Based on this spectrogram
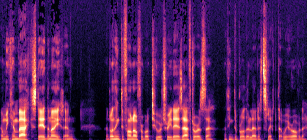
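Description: Delivered at a very fast pace with monotone, flat intonation, the speech comes on a very clean recording with a silent background. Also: man, very deep, low pitch for a man. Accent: Galway. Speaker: racing superfan. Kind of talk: interview. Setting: studio. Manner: laughs often.

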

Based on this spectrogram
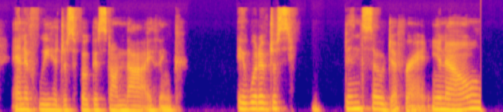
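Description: At a moderate pace, a woman with a fairly low, somewhat breathy voice speaks with fairly even intonation and long, frequent pauses. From Texas (born in the Philippines). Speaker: podcast co-host. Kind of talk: casual chat.

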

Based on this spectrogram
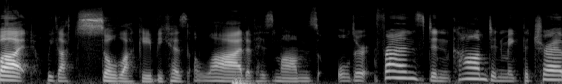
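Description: With an American accent and an unremarkable speaking voice, a woman talks fairly slowly at a fairly low pitch with ordinary pitch variation, in a very clean recording with a silent background. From Connecticut. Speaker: actress and voiceover artist. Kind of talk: casual chat.

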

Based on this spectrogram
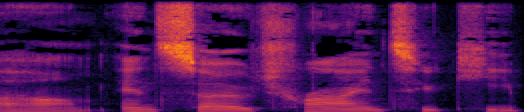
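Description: A woman with a very deep, low pitch is heard on a very clean recording, the background silent. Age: 40s. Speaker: podcast host. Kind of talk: casual monologue. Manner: hesitant, many fillers.

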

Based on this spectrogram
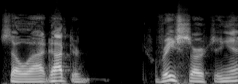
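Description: Speaking with a Texas accent, a man uses a medium pitch and lively intonation. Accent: Texas drawl. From Texas, rural. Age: 70s. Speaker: military veteran. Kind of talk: casual interview conversation. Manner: halting, many fillers.

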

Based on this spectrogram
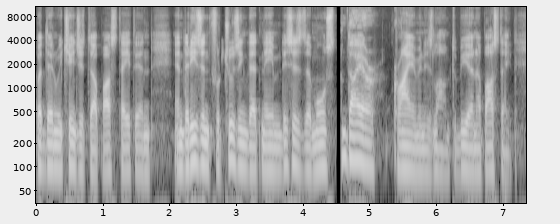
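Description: On a very clean recording with a silent background, a man with an Arabic accent and a very deep, low pitch speaks at a moderate pace with fairly even intonation. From Egypt (Cairo). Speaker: author and former imam. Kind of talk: interview.

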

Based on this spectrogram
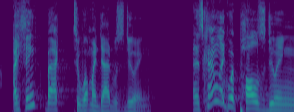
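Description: In a normal speaking voice, a man talks at a moderate pace with fairly high pitch and lively intonation. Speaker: pastor. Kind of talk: sermon. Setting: church. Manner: casual, joking.

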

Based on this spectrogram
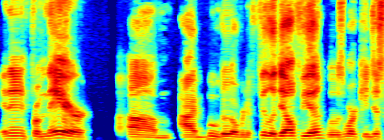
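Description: A man with an American accent speaks at a fairly quick pace in a plain, everyday voice. His intonation is fairly even, and the sound is dry and close with no echo. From San Diego, Southern California. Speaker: radio host. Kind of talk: casual chat. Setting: video call.

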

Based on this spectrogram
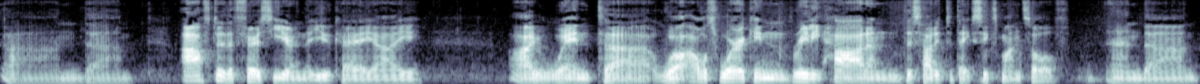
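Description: With a Spanish accent, a man speaks at a very slow pace. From Spain. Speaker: doctor. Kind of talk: interview. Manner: halting.

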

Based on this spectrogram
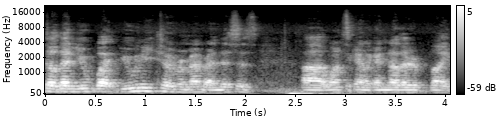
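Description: Noticeable background noise sits behind a man speaking at a fairly quick pace with a Canadian accent. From Western Canada, British Columbia. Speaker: comedian. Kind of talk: casual chat.

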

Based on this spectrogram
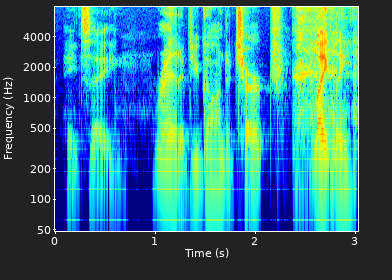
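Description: The speaker is a man with a Texan accent, talking fairly slowly. The recording is very clean, with a silent background. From Texas (Vernon, North Texas). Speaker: high school football coach. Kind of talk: casual interview.

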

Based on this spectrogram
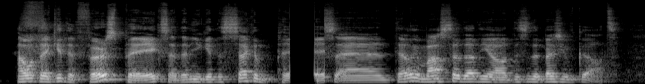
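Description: With a normal speaking voice, a man at medium pitch talks at a fairly quick pace with fairly even intonation. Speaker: tabletop roleplaying game player. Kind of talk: casual roleplaying game session with banter.

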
